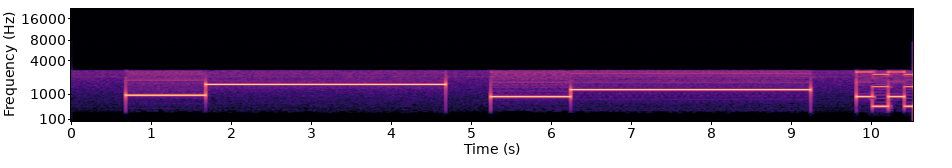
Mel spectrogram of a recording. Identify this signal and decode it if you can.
Two-tone page, heard as a one-second tone, then a three-second tone, about 950 then 1600 Hz, about 880 then 1250 Hz, with noise. It is heard from 0.7 to 9.2 s.
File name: wcalert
